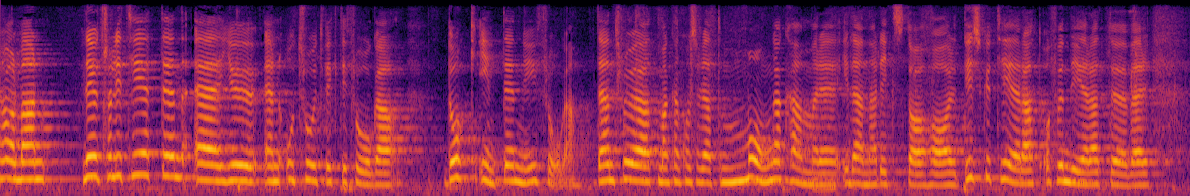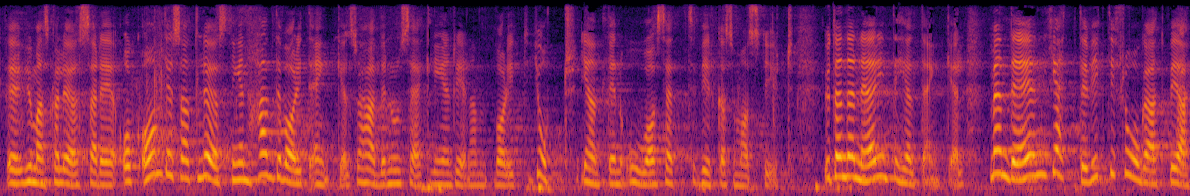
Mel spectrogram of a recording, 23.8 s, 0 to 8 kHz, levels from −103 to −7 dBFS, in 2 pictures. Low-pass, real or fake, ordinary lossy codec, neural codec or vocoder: 7.2 kHz; real; AAC, 48 kbps; none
